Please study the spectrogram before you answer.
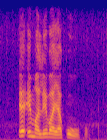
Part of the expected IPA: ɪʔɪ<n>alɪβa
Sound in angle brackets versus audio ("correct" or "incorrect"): incorrect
